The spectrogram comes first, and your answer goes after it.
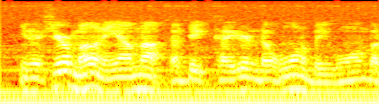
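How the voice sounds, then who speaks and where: A man's very deep, low voice in a Southern US accent, monotone and flat, at a very fast pace over noticeable background noise. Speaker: religious video blogger. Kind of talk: video blog monologue. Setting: home.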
